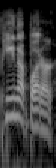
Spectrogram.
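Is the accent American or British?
American. It is said in an American accent. The speaker calls it right. "have to say peanut butter, and then you'll like it"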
